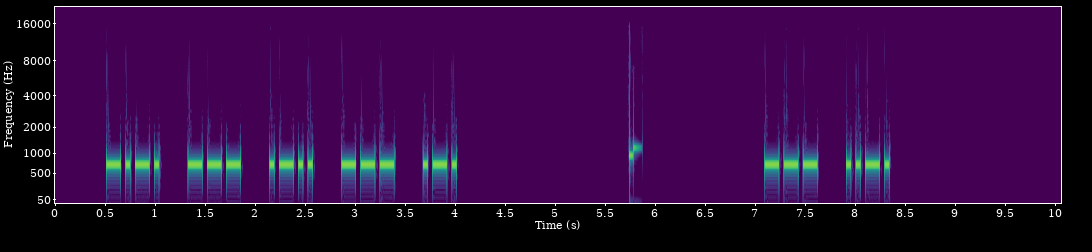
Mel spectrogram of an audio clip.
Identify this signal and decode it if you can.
Morse code, heard as a keyed tone, about 25 wpm, spaced as for 18 wpm, 700 Hz. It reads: COLOR OF
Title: 2x Character Spacing - Top 500 Words - 25wpm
